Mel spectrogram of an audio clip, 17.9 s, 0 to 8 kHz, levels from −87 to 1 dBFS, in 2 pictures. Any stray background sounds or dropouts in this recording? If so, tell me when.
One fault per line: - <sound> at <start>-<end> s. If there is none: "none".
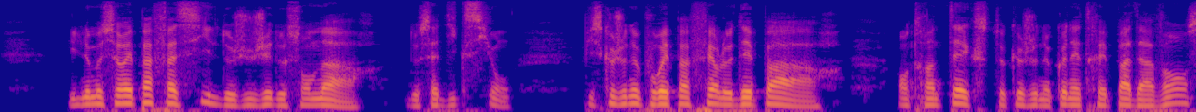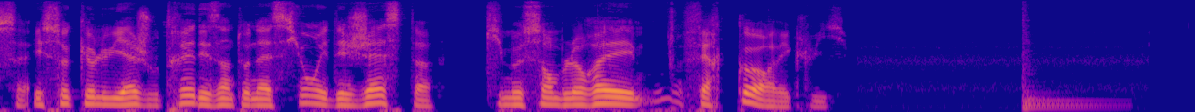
- thud at 16.6-17.5 s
